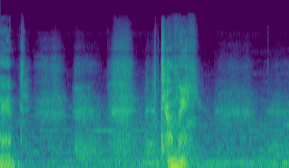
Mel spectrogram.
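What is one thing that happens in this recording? A middle-aged man speaks in a low, tense voice.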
